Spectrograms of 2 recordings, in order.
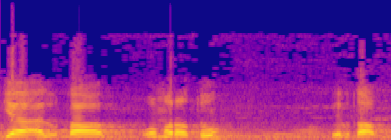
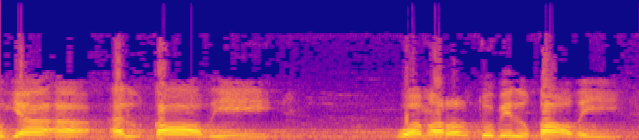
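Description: First: القاض cut off on the d sound, no ee; final ya dropped. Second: Slow, القاضي with a long final ee; final ya kept. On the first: Teacher showing the allowed pause, ya dropped. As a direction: end القاض and بالقاض on the bare consonant. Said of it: "ويجوز حذفها". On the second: Teacher reading examples of pausing, ya kept. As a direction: stretch the ee ending of القاضي and بالقاضي. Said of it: "بإثبات الياء". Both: Shown as a demonstration.

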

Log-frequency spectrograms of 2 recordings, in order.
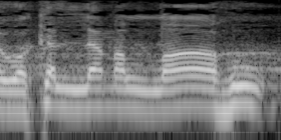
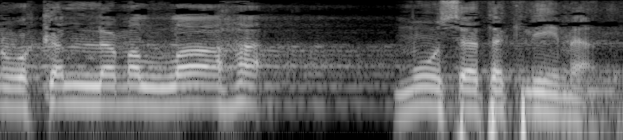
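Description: First: Slow recitation with الله read Allahu, damma; correct vowel on Allah. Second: Slow recitation with الله read Allaha, fatha, the mistake; wrong vowel on Allah. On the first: Preacher reciting the correct vowel of الله slowly. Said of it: "بالضم ليس بالفتح". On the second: Preacher reciting the wrong vowel of الله slowly. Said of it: "هذا خطأ عظيم". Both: Shown as a demonstration.

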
